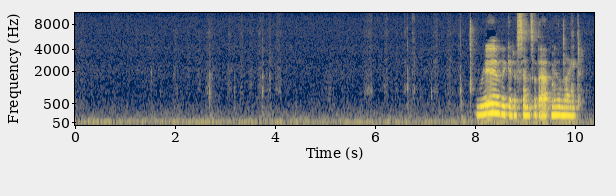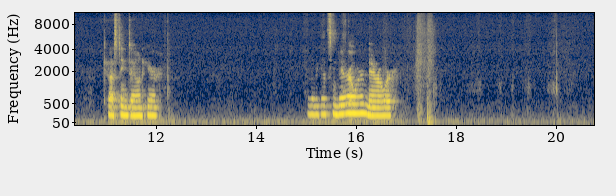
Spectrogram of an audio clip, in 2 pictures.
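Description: A paintbrush strokes across canvas.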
